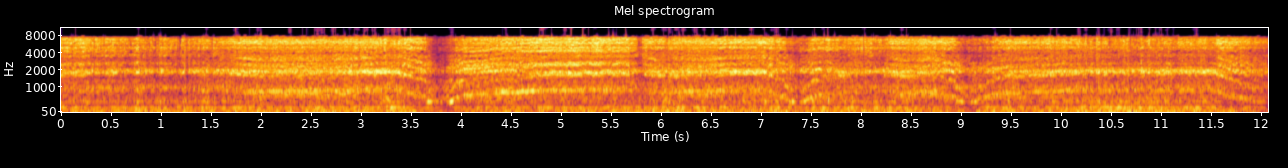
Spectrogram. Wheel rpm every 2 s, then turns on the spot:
230, 180, 190, 180, 180, 210.
none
